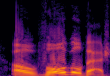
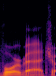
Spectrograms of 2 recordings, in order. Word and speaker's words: Vogelbach: I think Vogelbach, not Vorbach. Oh, I've been saying his name wrong almost this entire time.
